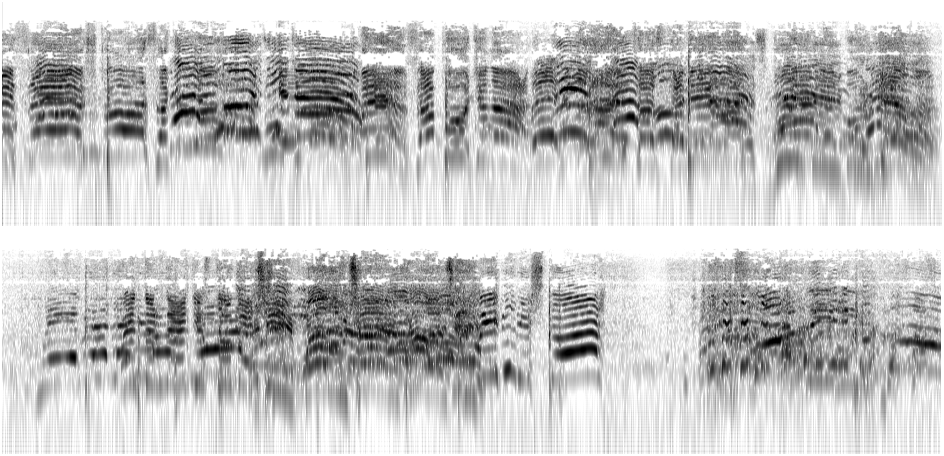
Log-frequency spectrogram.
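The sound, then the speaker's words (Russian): A crowd of teenagers with placards at a rally in Yekaterinburg shouting slogans of support for Vladimir Putin together, loud, with overlapping yells that surge and dip briefly before rising again over nearly twenty seconds. “Юноши и девушки кричали слова поддержки Владимира Путина, иногда, впрочем, сбиваясь с текста.”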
